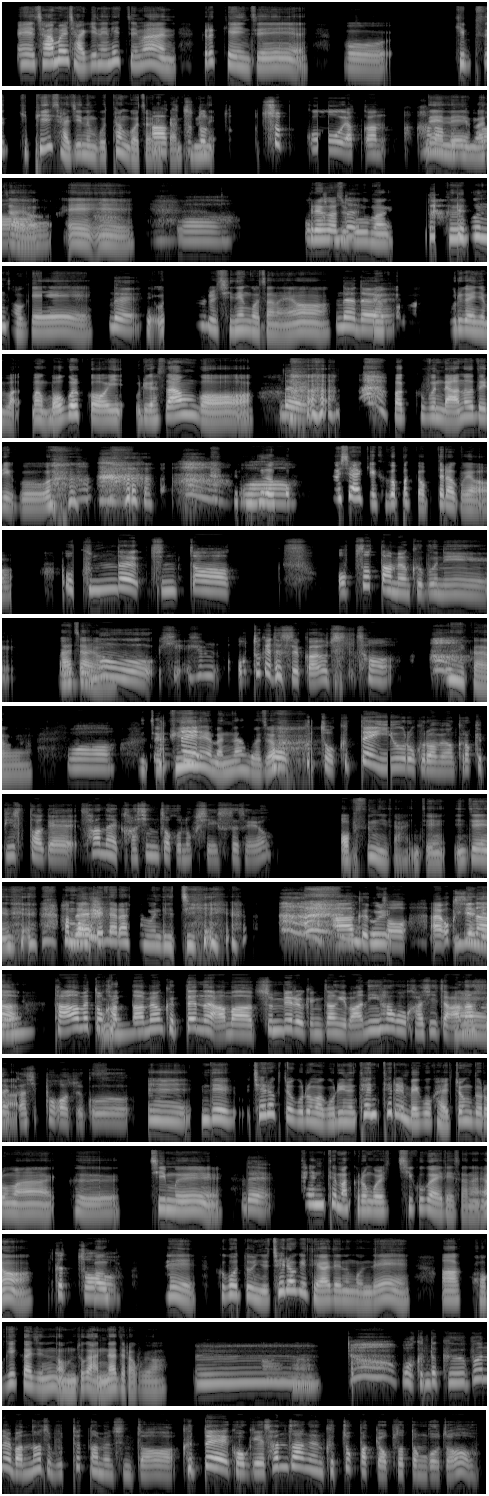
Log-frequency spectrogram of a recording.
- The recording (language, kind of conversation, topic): Korean, podcast, 등산이나 캠핑 중 큰 위기를 겪은 적이 있으신가요?
- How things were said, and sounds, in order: tapping; gasp; laughing while speaking: "네"; unintelligible speech; other background noise; laugh; laughing while speaking: "진짜"; laugh; laughing while speaking: "네"; laugh; laughing while speaking: "됐지"; laugh; gasp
